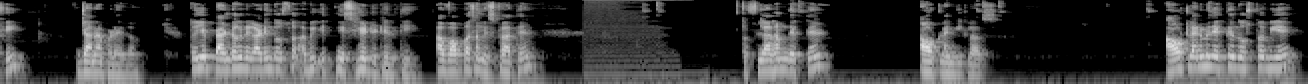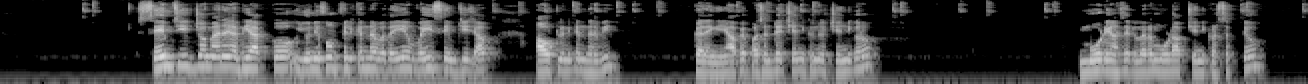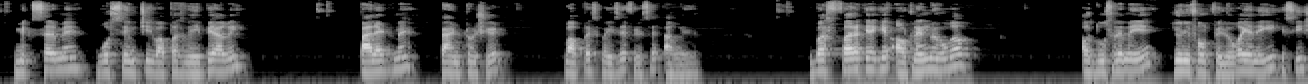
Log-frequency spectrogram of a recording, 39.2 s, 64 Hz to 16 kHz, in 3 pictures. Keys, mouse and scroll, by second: 8.0-13.9 drag, 17.9 click, 31.0 click, 33.9 click.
